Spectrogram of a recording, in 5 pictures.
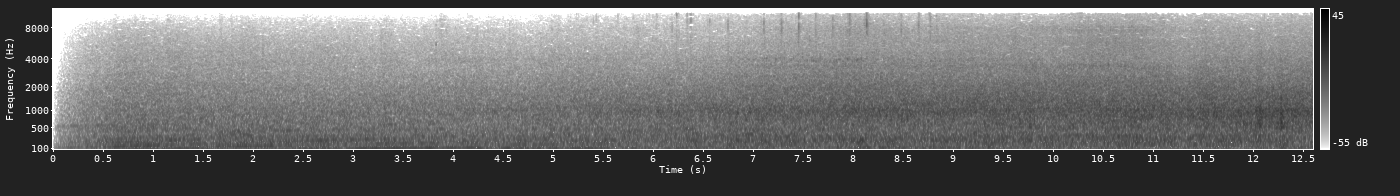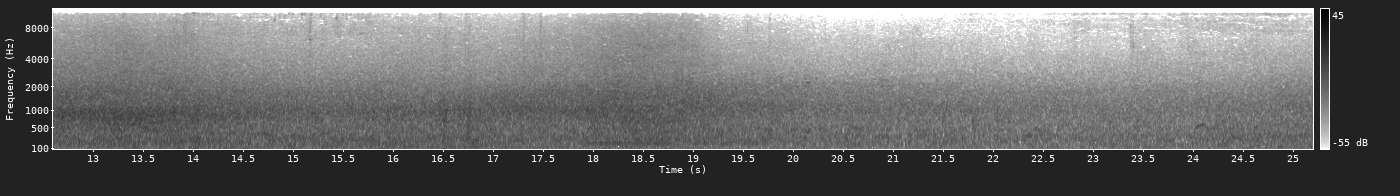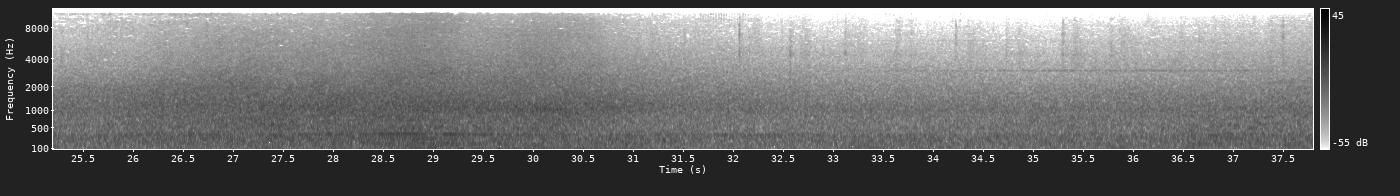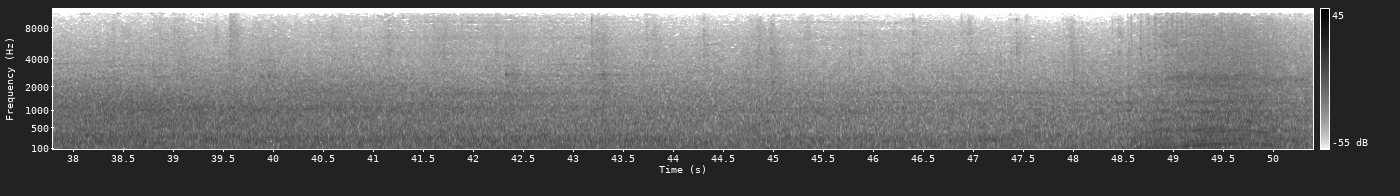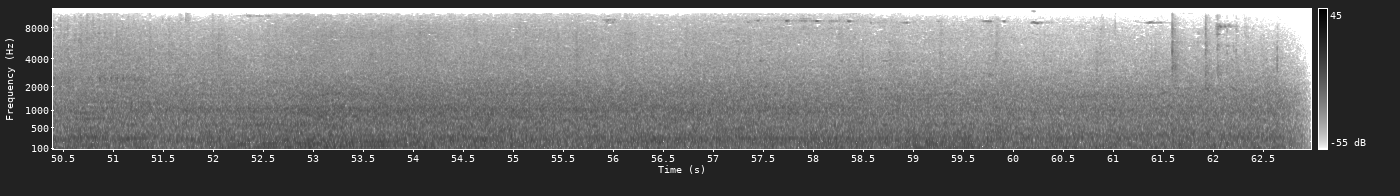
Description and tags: City ambient 02
ambience, Budapest, street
